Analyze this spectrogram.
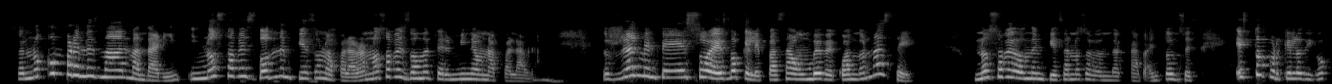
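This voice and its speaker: A woman speech therapist, explaining clearly and didactically in an interview, spelling out sounds slowly. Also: on the high side, fairly bright tone.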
